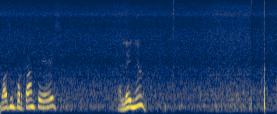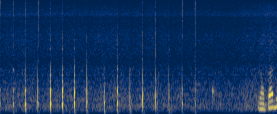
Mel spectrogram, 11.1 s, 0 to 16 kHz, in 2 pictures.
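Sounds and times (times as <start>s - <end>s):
machete knocking on wood: 5.0s - 9.6s.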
